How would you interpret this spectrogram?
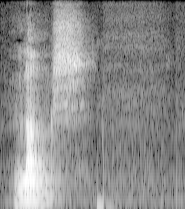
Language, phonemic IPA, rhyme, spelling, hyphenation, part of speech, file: Dutch, /lɑŋs/, -ɑŋs, langs, langs, preposition / adverb / adjective, Nl-langs.ogg
- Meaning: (preposition) 1. along, alongside (implying motion) 2. along, alongside (stationary) 3. past 4. through; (adjective) partitive of lang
